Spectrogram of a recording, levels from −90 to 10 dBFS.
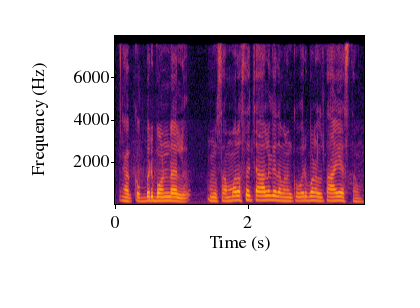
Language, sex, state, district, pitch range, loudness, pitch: Telugu, male, Andhra Pradesh, Manyam, 170-190 Hz, -15 LUFS, 180 Hz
